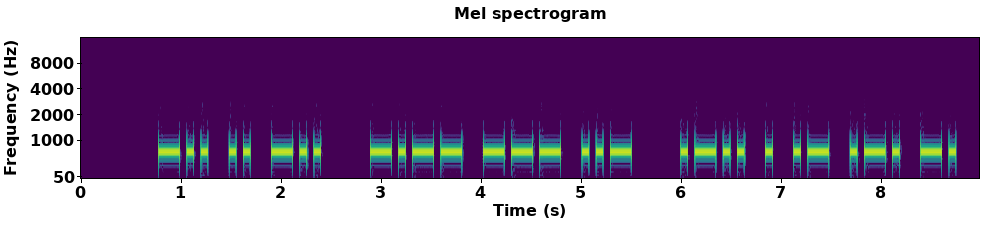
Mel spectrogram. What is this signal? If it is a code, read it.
Morse code, heard as a keyed tone, about 17 wpm, 700 Hz. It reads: DID YOU LEARN
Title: Sentences from Top 1000 Words - Review Part 5 - 17wpm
